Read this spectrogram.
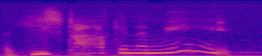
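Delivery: high, breathless whispered aside; a starstruck kid whispering that the big guy noticed him; excited whisper. Retold or imitated. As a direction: whisper it to yourself in awe. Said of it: "And I'm like".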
